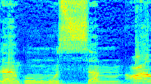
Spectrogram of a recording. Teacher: وَجَعَلَ لَكُمُ السَّمْعَ اس میم کو دیکھیں، اکثر لوگ اس کو پڑھتے ہوئے غنہ کر دیتے ہیں، اس میم پہ غنہ نہیں کرنا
